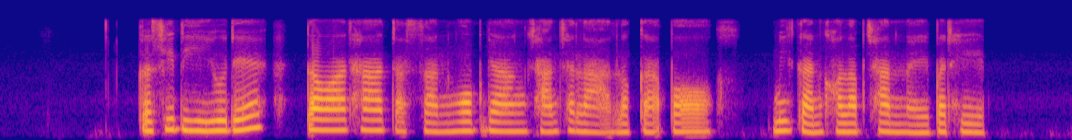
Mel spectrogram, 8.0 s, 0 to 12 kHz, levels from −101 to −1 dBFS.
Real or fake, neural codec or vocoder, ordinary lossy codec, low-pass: real; none; none; 7.2 kHz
